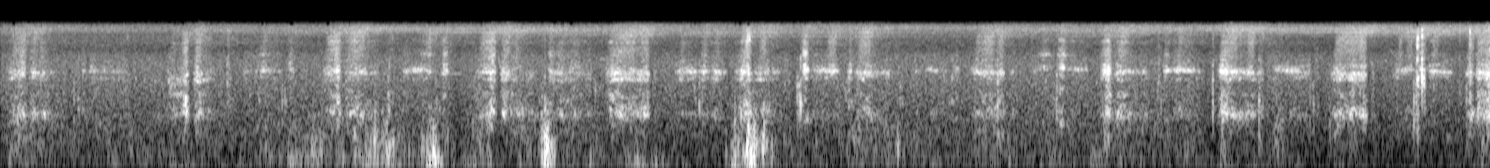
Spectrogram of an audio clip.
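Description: Footsteps tread steadily on a stone path outdoors.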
